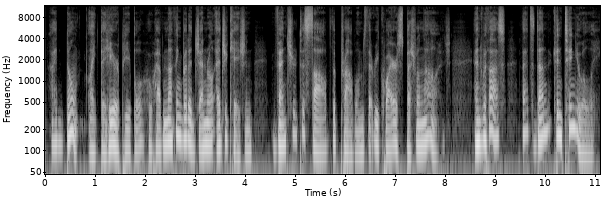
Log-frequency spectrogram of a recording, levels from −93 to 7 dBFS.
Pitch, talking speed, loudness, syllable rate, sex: 120 Hz, 150 wpm, -19 LUFS, 5.1 syllables/s, male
